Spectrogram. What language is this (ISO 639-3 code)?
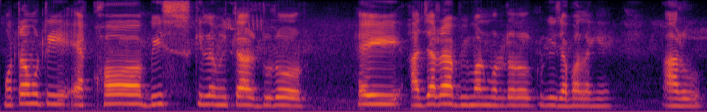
asm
